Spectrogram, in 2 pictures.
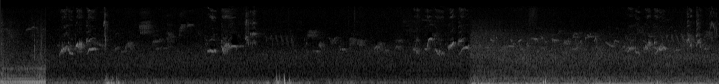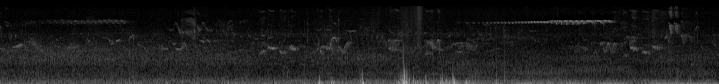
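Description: Small songbirds chirping throughout, with a high thin trill heard twice. About a third of the way in, a low steady rumble starts beneath them. A few dull knocks come near the two-thirds mark, one of them the loudest sound.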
